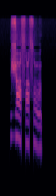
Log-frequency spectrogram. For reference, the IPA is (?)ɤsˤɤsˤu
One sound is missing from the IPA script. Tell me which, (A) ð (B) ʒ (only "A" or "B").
B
